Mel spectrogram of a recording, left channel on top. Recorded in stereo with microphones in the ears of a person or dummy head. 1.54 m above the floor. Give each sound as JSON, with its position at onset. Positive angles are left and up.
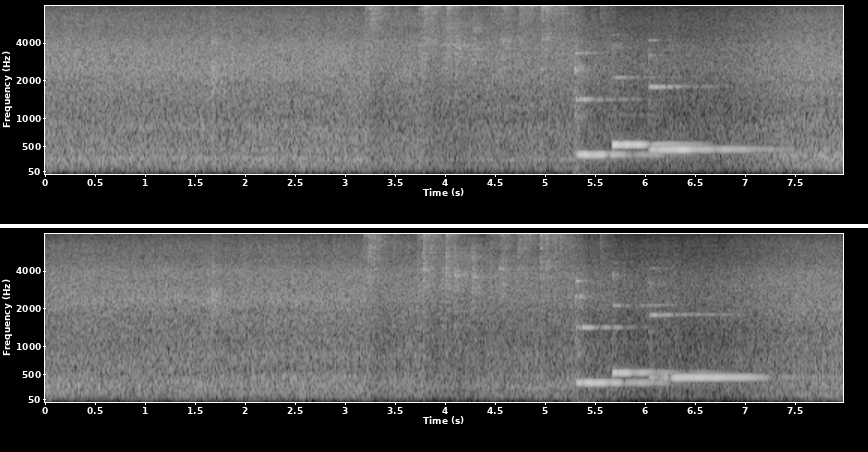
{"t": 1.7, "sound": "a finger snap", "side_deg": 0, "distance_m": 1.5}
{"t": 3.2, "sound": "keys jangling", "side_deg": -60, "distance_m": 1.0}
{"t": 5.3, "sound": "a doorbell", "side_deg": 70, "distance_m": 1.5}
